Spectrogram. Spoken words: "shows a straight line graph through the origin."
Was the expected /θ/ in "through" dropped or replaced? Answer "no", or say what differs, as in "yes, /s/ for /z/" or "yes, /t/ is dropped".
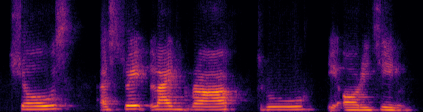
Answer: yes, /t/ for /θ/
